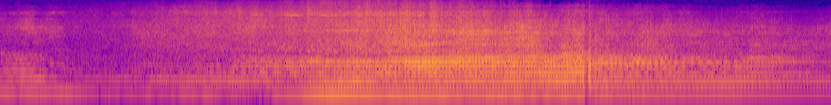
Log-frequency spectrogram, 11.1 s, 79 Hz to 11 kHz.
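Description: The Caterham SP/300.R prototype's Rotrex-supercharged 2.0-litre Ford Duratec four-cylinder holds a steady note as the car passes at speed. It grows louder to a peak in the middle, breaks off briefly just under eight seconds in, then fades as the car pulls away.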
